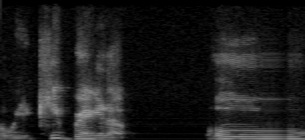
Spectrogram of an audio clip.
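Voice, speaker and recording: This man has a fairly high pitch and a somewhat breathy voice. The sound is dry and close, with no echo. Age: 70s. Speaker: community member, veteran. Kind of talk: community forum remarks. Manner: halting.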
